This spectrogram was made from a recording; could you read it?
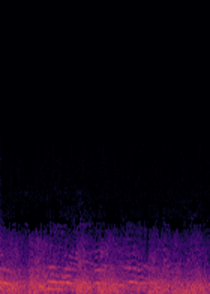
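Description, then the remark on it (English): A loud, continuous clamor of many yipping, whooping battle cries from Cheyenne raiders on racing ponies, mixed with sharp gunfire bangs as they circle a wagon train, dense and chaotic and unbroken from start to finish. “Bob Hobart, stunned by the sudden onslaught of yipping, painted savages, stood rooted to the spot.”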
